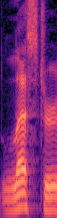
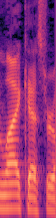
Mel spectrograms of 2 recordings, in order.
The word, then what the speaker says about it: Leicester: uh we've been doing some shooting out in leicester is how it's pronounced i've learned leicester square because leicester's like nestle's up north leicester square leicester square i've been saying lycaster all day people have been trying to correct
